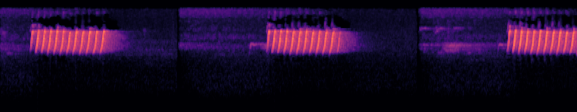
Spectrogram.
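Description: Western Bonelli's warbler giving a dry, even, high-pitched trill about a second long, repeated every two to three seconds, with faint background chirps between.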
